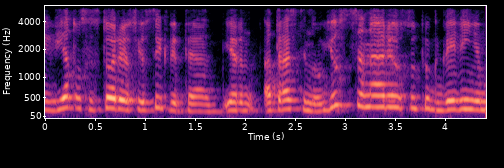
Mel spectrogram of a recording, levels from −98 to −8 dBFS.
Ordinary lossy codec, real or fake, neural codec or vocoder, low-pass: Opus, 64 kbps; fake; codec, 16 kHz, 8 kbps, FreqCodec, smaller model; 5.4 kHz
